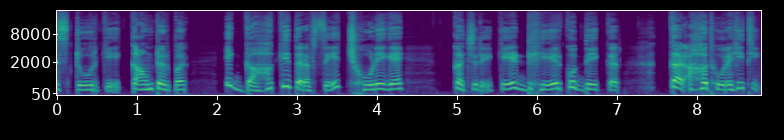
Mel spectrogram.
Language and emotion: Urdu, disgusted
